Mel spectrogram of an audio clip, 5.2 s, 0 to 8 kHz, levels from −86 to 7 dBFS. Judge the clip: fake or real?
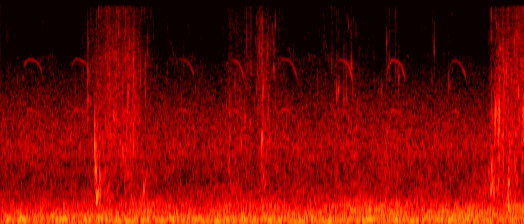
real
